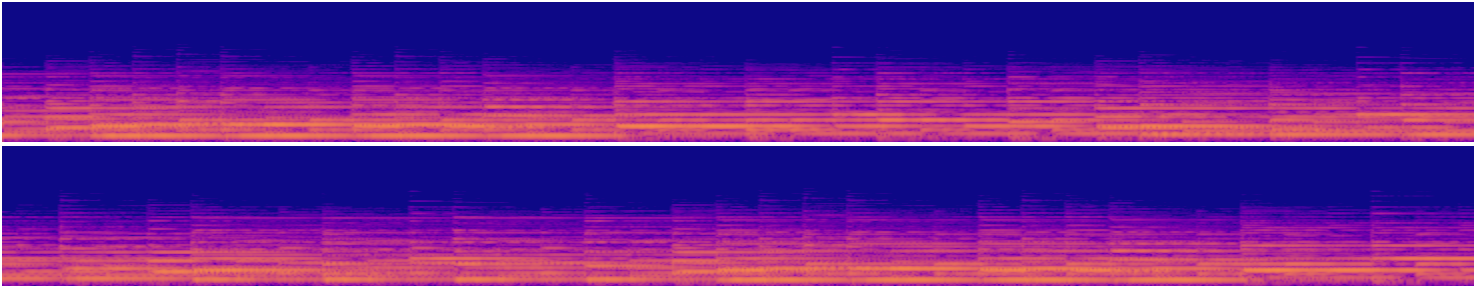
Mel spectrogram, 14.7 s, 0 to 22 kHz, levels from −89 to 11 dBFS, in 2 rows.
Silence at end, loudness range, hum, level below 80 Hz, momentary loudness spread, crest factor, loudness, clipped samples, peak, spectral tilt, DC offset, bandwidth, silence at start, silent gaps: 0 s; 2 LU; none; -54 dBFS; 4 LU; 12 dB; -24 LUFS; under 0.1%; -12 dBFS; -11.5 dB/octave; under 0.1%; 4.3 kHz; 0 s; none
